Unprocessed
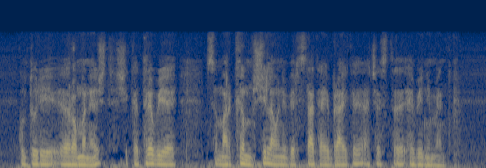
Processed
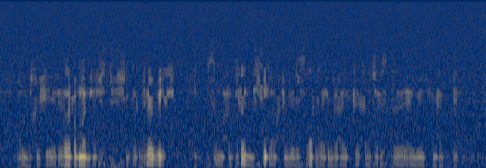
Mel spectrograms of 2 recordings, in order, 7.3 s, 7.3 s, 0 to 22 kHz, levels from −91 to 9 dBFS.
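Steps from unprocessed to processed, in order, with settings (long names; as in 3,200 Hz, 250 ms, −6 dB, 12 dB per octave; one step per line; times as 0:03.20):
time-frequency cells dropped at random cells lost 29%
output level in coarse steps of 21 dB
formant filter i
background noise white −66 dBFS
level +9 dB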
